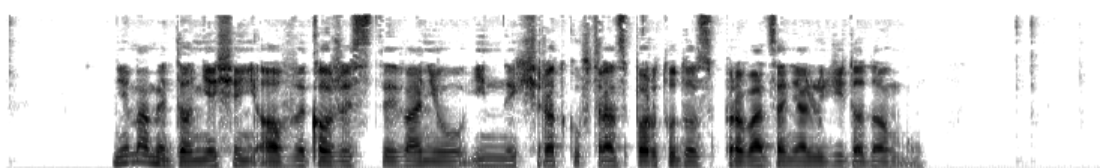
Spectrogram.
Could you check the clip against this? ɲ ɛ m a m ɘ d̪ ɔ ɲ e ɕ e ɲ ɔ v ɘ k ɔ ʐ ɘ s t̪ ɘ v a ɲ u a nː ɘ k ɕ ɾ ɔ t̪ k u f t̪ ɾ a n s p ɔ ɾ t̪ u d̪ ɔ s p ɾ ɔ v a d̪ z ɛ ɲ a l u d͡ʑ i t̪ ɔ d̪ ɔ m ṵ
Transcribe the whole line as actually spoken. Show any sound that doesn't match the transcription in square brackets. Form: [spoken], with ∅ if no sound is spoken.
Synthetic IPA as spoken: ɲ ɛ m a m ɘ d̪ ɔ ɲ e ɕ e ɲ ɔ v ɘ k ɔ ʐ ɘ s t̪ ɘ v a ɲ u [i] nː ɘ [x] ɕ ɾ ɔ t̪ k u f t̪ ɾ a n s p ɔ ɾ t̪ u d̪ ɔ s p ɾ ɔ v a d̪ z ɛ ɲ a l u d͡ʑ i [d̪] ɔ d̪ ɔ m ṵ

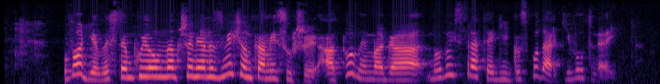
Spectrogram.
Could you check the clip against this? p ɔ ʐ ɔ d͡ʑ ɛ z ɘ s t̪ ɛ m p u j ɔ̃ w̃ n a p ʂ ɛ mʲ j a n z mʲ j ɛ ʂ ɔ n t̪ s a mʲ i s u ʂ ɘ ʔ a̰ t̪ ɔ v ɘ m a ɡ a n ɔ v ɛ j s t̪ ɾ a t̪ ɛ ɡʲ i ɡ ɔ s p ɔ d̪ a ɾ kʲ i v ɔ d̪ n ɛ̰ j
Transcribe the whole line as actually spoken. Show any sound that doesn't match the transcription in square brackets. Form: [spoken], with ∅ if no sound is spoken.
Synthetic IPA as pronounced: p ɔ [v] ɔ d͡ʑ ɛ [v] ɘ s t̪ ɛ m p u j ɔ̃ w̃ n a p ʂ ɛ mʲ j a n z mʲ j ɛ [ɕ] ɔ n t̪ s a mʲ i s u ʂ ɘ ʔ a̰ t̪ ɔ v ɘ m a ɡ a n ɔ v ɛ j s t̪ ɾ a t̪ ɛ ɡʲ i ɡ ɔ s p ɔ d̪ a ɾ kʲ i v ɔ d̪ n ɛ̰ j

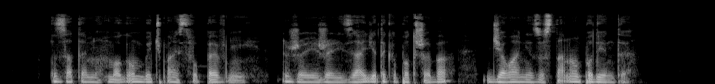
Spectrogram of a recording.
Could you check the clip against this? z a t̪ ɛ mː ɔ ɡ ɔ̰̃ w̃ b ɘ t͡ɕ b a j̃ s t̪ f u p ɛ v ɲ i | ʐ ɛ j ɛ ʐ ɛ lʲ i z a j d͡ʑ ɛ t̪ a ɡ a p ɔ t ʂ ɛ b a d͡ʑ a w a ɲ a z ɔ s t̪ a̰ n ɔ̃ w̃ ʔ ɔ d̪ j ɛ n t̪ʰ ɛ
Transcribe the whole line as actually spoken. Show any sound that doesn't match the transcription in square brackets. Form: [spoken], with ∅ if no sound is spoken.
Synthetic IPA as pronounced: z a t̪ ɛ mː ɔ ɡ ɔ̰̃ w̃ b ɘ t͡ɕ [p] a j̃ s t̪ f [ɔ] p ɛ v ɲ i | ʐ ɛ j ɛ ʐ ɛ lʲ i z a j d͡ʑ ɛ t̪ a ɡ a p ɔ t ʂ ɛ b a d͡ʑ a w a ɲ a z ɔ s t̪ a̰ n ɔ̃ w̃ [p] ɔ d̪ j ɛ n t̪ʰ ɛ

